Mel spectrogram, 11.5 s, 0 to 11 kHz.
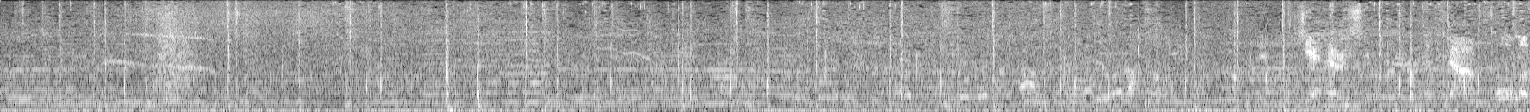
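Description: Horse hooves clip-clopping in The Witcher 3, a quick repeated rhythm beneath ongoing voices and game ambience, moderately near throughout.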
